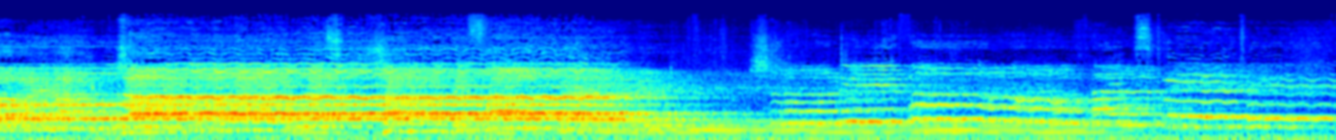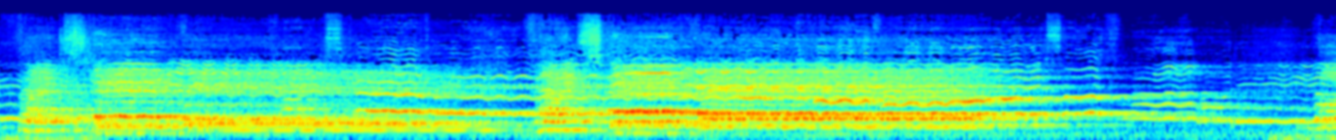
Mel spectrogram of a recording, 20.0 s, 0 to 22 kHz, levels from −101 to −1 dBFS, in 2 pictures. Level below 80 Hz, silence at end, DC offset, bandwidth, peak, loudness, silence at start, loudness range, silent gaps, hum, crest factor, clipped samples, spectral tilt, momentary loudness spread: -56 dBFS; 0 s; under 0.1%; 13.5 kHz; -8 dBFS; -25 LUFS; 0 s; 14 LU; none; none; 18 dB; under 0.1%; -4.5 dB/octave; 17 LU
